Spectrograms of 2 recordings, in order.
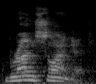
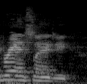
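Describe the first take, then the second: First: It is pronounced with Norwegian vowels and sounds. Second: It is pronounced with English-sounding vowels and sounds. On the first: The speaker calls it right. "it's actually pronounced Braunschlange" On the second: The speaker calls it wrong. "no idea what that was"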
